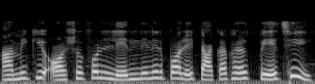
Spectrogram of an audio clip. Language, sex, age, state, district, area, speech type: Bengali, female, 30-45, West Bengal, Purba Medinipur, rural, read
